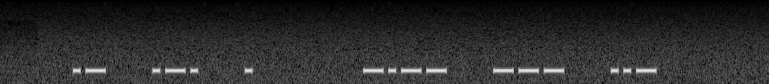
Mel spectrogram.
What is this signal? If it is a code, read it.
Morse code, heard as a keyed tone, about 19 wpm, spaced as for 12 wpm, 650 Hz. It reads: ARE YOU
